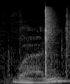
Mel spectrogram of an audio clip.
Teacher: with a sort of inquiring tone, second tone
